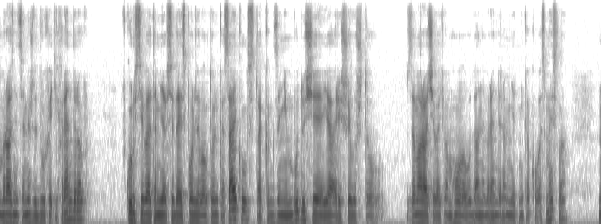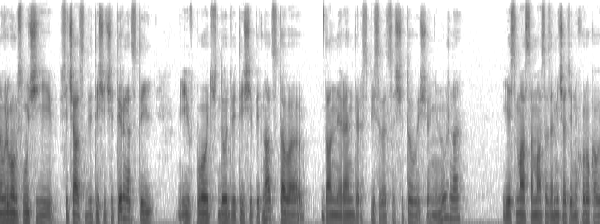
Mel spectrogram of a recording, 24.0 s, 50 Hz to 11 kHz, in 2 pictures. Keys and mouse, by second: 0.1 click, 17.6 click.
